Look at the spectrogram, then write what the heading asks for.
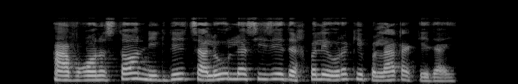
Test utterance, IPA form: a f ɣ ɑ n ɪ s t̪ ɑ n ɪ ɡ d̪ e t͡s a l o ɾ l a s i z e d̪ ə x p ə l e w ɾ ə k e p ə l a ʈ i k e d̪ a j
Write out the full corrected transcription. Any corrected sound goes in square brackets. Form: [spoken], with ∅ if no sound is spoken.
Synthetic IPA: a f ɣ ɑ n ɪ s t̪ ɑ [nː] ɪ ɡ d̪ e t͡s a l o ɾ l a s i z e d̪ ə x p ə l e w ɾ ə k e p ə l a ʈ [a] k e d̪ a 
